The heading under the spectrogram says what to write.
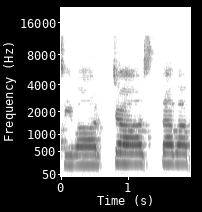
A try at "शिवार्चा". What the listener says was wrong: Just that Shiva should be chanted as she, not sa. That sa should not be heard. It is Shivaha. That she pronunciation should be very clear.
